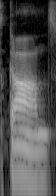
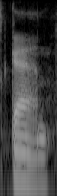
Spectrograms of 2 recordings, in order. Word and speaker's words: Cannes: And the funny bit is, I was pronouncing it as Cannes, but then I learned that it is Can.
